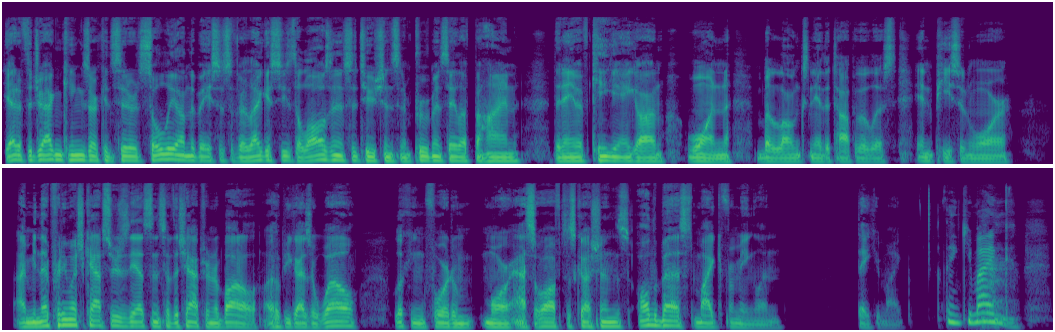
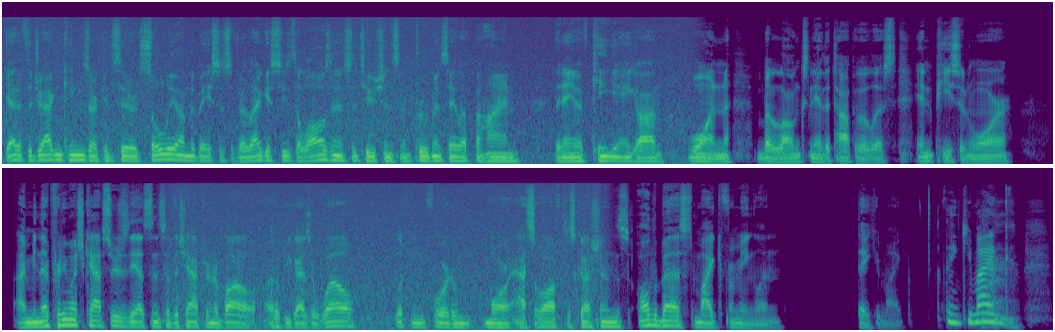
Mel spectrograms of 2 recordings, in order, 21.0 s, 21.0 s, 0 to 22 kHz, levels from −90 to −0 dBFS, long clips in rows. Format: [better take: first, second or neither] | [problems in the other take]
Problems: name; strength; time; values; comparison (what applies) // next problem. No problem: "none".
first | hiss; noticeable; until 7 s and from 12 to 17 s; 15 dB below the speech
